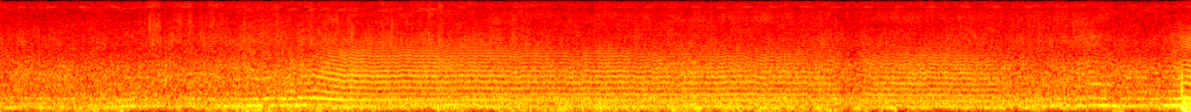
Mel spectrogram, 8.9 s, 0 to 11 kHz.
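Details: Buzzing honey bee activity at the hive entrance, recorded July 22nd, 2024. A continuous low drone carries a clearer, higher-pitched whine from a nearby flying bee through the middle, fading out before the end.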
